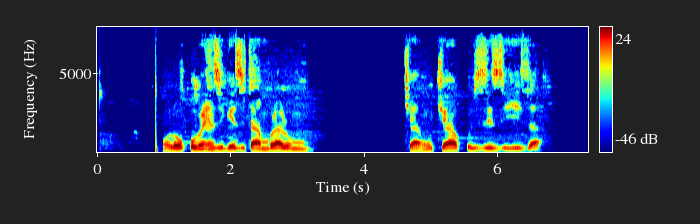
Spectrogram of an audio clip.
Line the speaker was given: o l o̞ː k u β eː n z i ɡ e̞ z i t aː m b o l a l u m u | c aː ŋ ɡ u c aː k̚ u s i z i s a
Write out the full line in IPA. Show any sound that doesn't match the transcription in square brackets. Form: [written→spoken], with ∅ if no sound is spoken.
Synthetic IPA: o l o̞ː k u β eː n z i ɡ e̞ z i t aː m b [o→u] l a l u m u | c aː ŋ ɡ u c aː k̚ u [s→z] i z i [s→z] a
